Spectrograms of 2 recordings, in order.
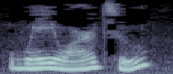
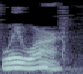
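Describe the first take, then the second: First: The name ends with a 'tsu' syllable. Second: The name ends with an 'r' sound. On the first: The speaker calls it wrong. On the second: The speaker calls it right.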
